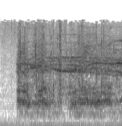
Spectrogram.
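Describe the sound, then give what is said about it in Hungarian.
A protesting crowd in the streets of Cairo cheers soldiers sent in to patrol; a dense roar of many voices starts abruptly and stays steady and loud throughout. “Újjongva fogadta a tüntető tömeg az utcákra vezényelt katonákat Kairóban.”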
